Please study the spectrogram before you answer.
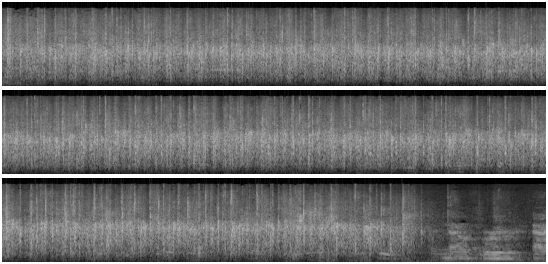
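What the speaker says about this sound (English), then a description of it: "give a round of applause for our speakers" An audience gives speakers sustained applause, dense continuous clapping from a large crowd that holds steady and loud for about fifteen seconds before tapering off abruptly.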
